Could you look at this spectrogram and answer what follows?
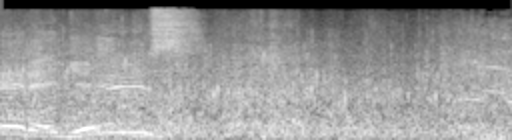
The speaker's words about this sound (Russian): Волна близко!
